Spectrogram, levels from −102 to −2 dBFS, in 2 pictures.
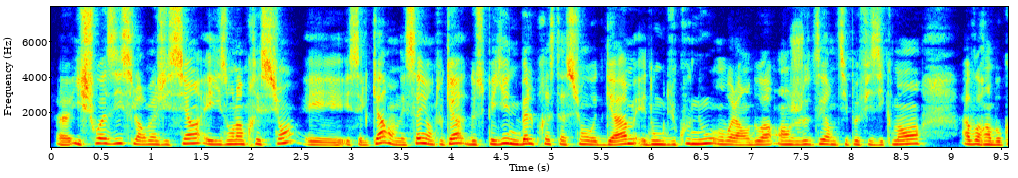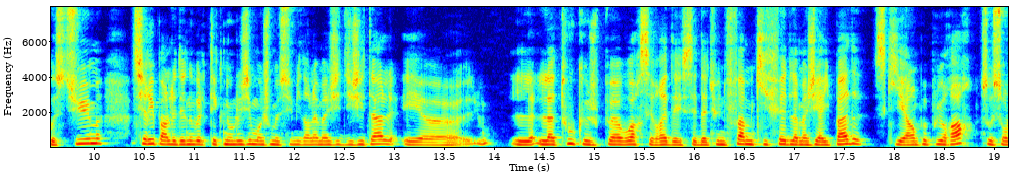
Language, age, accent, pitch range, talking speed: French, 30-49, French, 180-225 Hz, 275 wpm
